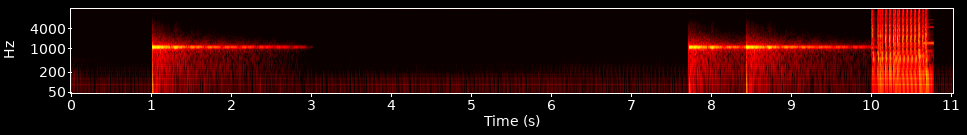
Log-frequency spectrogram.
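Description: An electronic chime rings out and slowly fades.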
